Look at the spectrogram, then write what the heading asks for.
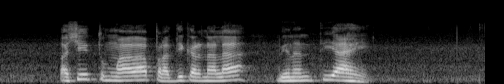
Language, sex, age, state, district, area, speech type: Marathi, male, 60+, Maharashtra, Wardha, urban, spontaneous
